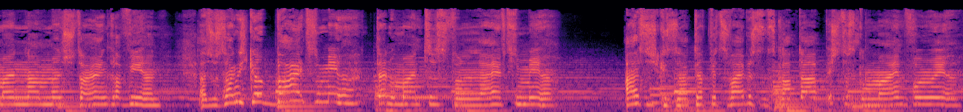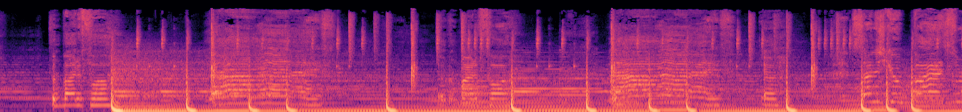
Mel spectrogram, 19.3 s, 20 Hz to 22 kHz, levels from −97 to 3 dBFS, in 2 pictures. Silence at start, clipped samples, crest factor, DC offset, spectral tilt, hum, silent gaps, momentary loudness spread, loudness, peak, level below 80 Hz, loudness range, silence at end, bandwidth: 0 s; under 0.1%; 20 dB; under 0.1%; -4 dB/octave; none; none; 7 LU; -21 LUFS; 0 dBFS; -26 dBFS; 3 LU; 0 s; 17 kHz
